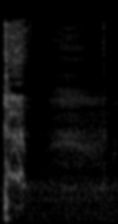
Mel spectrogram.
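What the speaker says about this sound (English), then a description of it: "I don't know what the hell I'm coughing over." A short, sharp cough bursts out at the start, then trails into a faint breathy tail and quiet room tone.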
